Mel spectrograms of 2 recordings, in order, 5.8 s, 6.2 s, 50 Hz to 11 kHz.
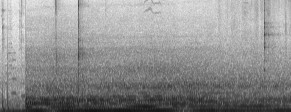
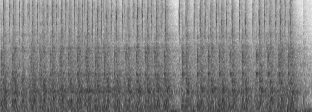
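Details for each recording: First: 1953 Peterbilt Iron Nose with a mechanical-injection Cummins 220, first start with boost after sitting about 40 years: deep, steady diesel rumble, even and smooth, no odd knocks; the pump is likened to a VE pump; normal running. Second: Cummins 220 diesel in a 1953 Peterbilt, first start attempt with boost, running on only one battery: fast, steady metallic chattering with no cranking; the starter is not engaging, cause unconfirmed.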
